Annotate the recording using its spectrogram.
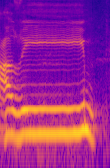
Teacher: ذو کو جس طرح زا پڑھتے اسی انداز میں پڑھیں گے، لیکن زا کو نارمل اور ذو کو پور پڑھا جاتا ہے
